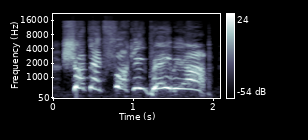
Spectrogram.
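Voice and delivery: very high, loud furious shout; angry shout. Retold or imitated. Lady in front yelling at the baby's mother, furious shout. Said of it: "just turned around and goes".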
